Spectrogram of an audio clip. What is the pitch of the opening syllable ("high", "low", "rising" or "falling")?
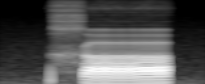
rising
